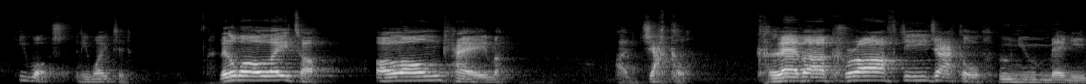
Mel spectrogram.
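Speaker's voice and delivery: ordinary delivery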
